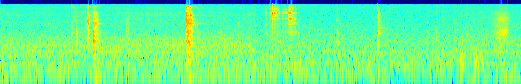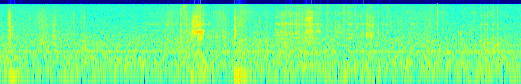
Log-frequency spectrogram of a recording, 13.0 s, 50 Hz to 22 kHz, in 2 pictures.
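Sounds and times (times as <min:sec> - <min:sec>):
metal clicks and clinks: 0:03.3 - 0:03.8.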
